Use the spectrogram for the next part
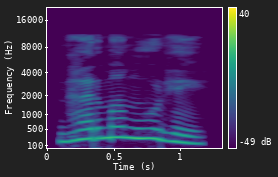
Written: ಧರ್ಮಮೂಢ

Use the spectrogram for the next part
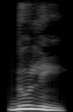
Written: ಧೂಲಿ

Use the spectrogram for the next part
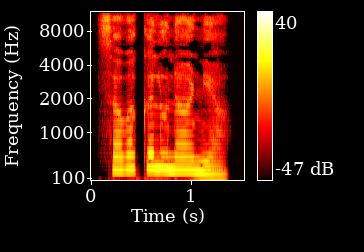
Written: ಸವಕಲುನಾಣ್ಯ

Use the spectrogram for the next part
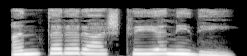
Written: ನಿಧಿ

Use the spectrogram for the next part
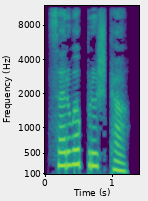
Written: ಸರ್ವಪೃಷ್ಠ

